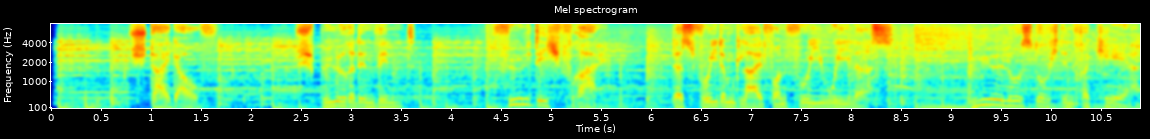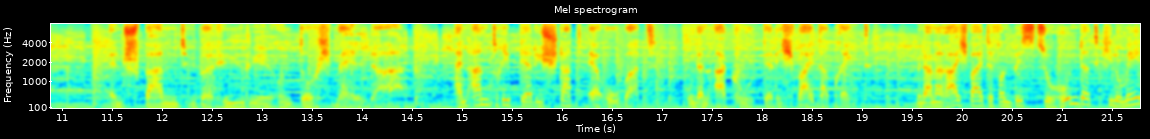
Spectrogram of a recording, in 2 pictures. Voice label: Werbung dynamisch sportlich E-Bike

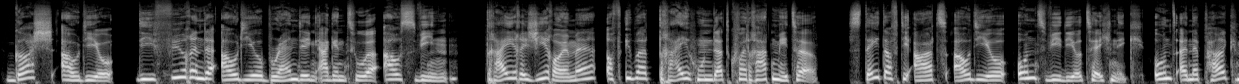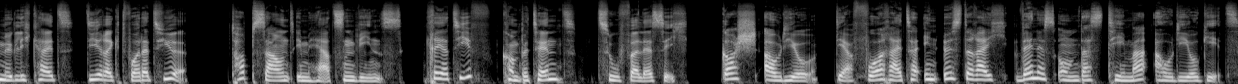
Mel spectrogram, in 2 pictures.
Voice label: plakativ, speakers

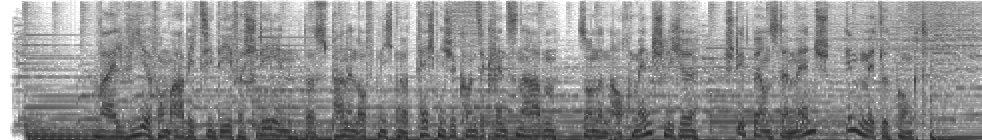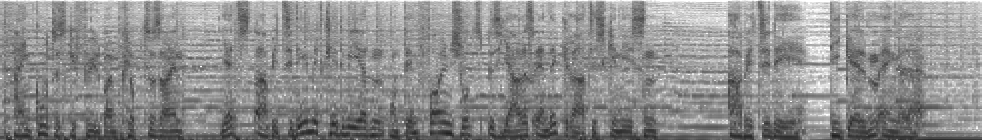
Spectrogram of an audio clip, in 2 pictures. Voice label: Werbung

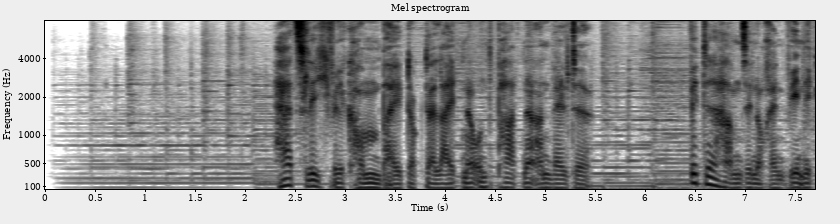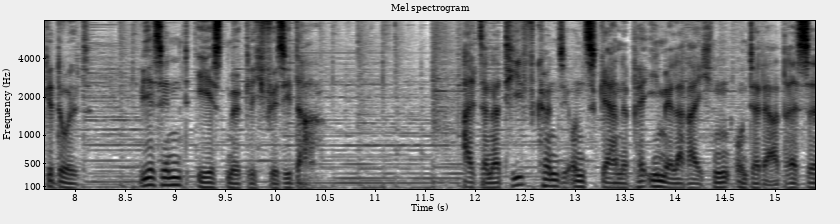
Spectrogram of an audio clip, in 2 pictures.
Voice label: Telefon Kanzlei

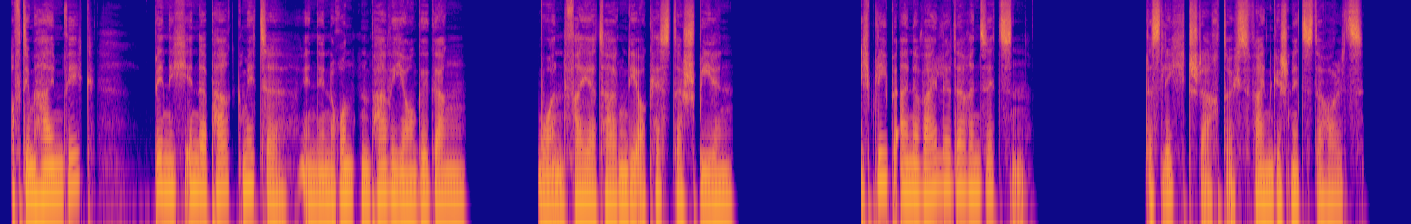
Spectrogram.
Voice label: Hörbuch; Die Atemschaukel

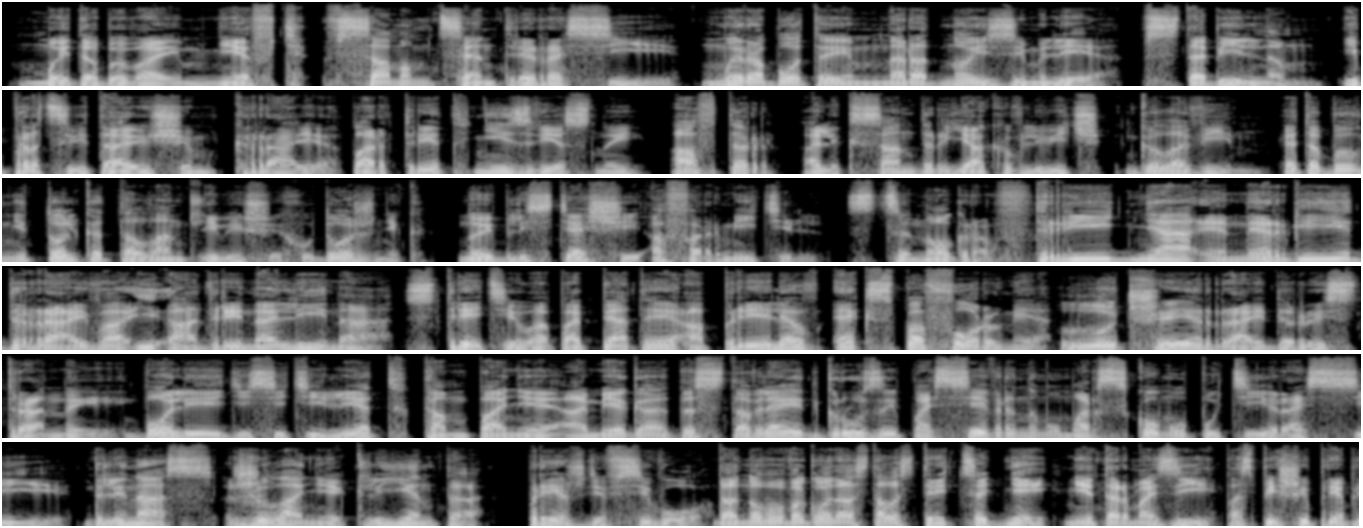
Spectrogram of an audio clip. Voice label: Sprecher Russisch

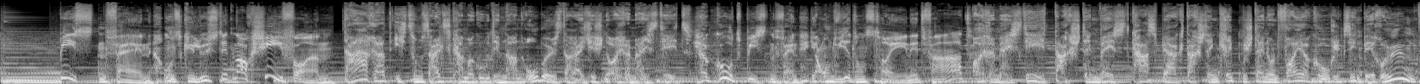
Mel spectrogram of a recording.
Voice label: Werbung

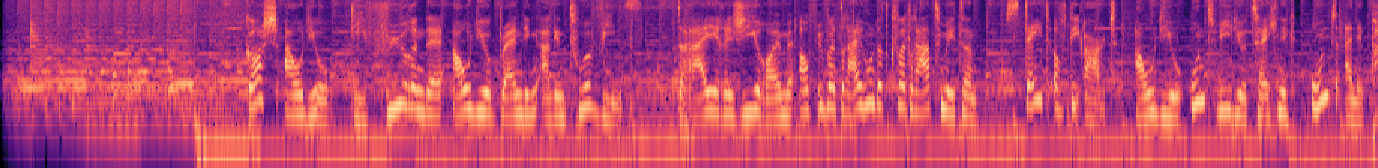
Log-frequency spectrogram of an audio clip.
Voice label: Werbung

